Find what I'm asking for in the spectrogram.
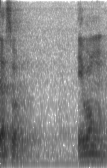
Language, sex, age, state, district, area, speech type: Odia, male, 30-45, Odisha, Boudh, rural, spontaneous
